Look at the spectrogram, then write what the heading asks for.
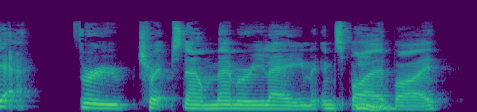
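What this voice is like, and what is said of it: Usual voice. Nothing is said of it.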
